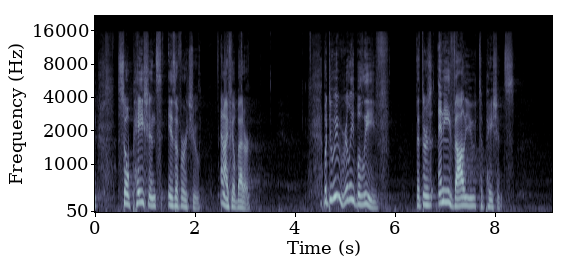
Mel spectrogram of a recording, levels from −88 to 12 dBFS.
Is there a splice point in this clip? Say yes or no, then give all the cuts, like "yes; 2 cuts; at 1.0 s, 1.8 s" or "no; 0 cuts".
no; 0 cuts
